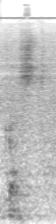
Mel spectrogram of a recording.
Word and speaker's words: Castries: Ici, c'est le duc de Castres, ou Castries, et qu'on prononce Castres, qui possédait ces lieux.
